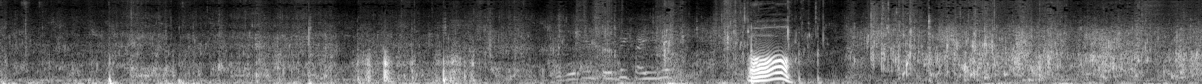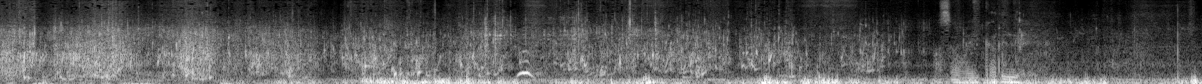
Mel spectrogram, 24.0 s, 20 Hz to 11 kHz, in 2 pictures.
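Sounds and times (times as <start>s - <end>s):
seawater sloshing around legs: 0.0s - 21.4s
wind buffeting microphone: 14.2s - 24.0s.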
